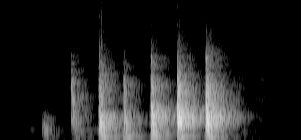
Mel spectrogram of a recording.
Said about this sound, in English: He hears that knock at the gate. Peter's out there knocking on a piece of wood.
